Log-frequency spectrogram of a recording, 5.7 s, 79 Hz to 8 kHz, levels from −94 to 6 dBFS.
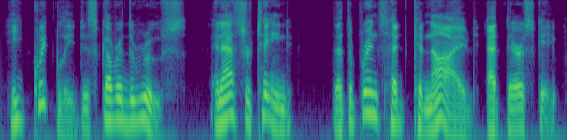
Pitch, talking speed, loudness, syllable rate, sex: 115 Hz, 160 wpm, -22 LUFS, 5.6 syllables/s, male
